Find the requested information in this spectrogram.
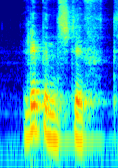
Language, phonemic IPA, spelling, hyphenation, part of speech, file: Dutch, /ˈlɪ.pə(n)ˌstɪft/, lippenstift, lip‧pen‧stift, noun, Nl-lippenstift.ogg
- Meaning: 1. a lipstick 2. the material a lipstick is made of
